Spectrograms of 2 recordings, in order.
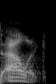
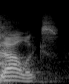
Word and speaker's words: Alex: up every time I hear him say it's Alec no it's not it's Alex you'd have to change your name legally to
